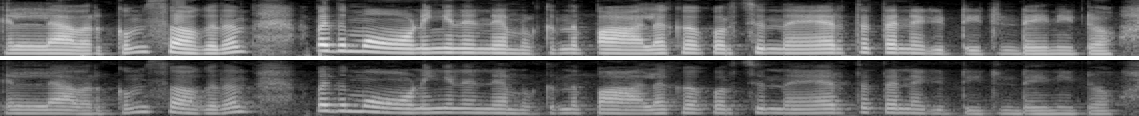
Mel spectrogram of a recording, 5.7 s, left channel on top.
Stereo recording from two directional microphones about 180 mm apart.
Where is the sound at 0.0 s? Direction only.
30° left (ahead or behind).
